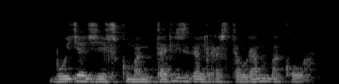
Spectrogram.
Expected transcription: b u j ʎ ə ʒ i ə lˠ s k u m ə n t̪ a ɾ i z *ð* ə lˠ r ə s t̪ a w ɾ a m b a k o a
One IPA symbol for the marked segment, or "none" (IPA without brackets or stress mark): ð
